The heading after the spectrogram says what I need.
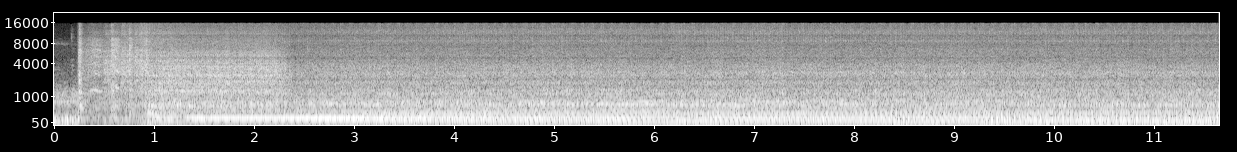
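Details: L61 engine cold start, intake resonator removed: a couple of seconds of harsh rattly hiss and whine right after firing, then steady idle; owner suspects timing chain running dry briefly, not confirmed.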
